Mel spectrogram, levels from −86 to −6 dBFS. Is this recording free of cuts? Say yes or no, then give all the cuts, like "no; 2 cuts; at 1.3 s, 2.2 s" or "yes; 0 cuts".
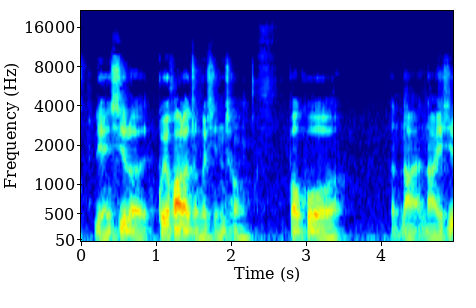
yes; 0 cuts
